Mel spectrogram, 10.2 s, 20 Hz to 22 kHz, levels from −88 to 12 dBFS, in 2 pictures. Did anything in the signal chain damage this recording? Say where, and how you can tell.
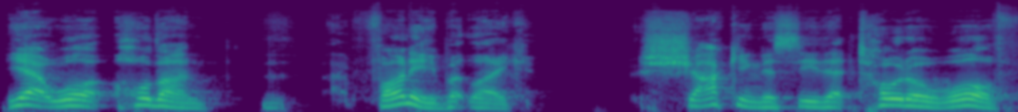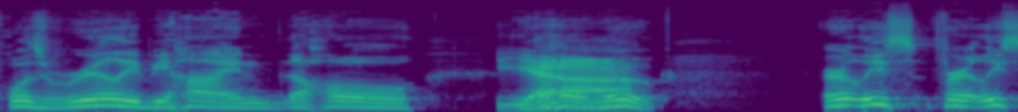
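No, nothing along the chain from capture to playback left an audible mark on this speech recording, so there's nothing here to chase down.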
